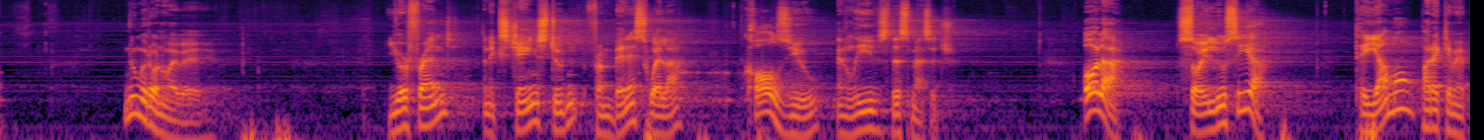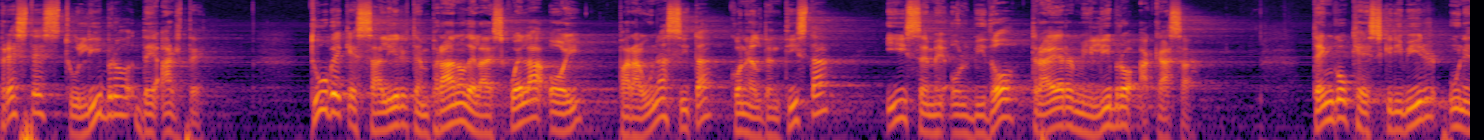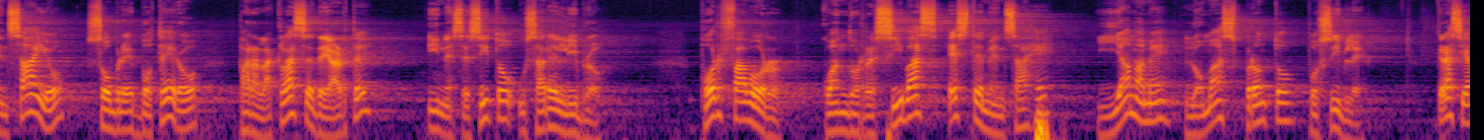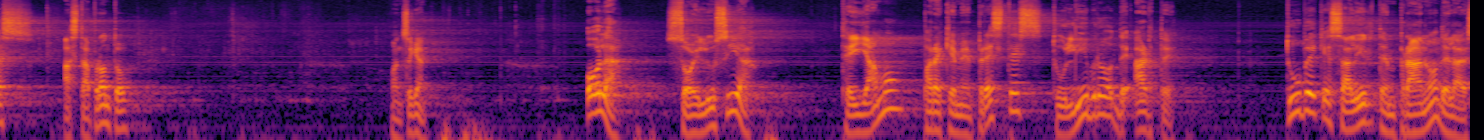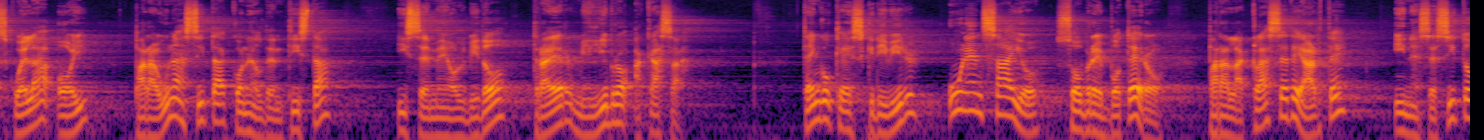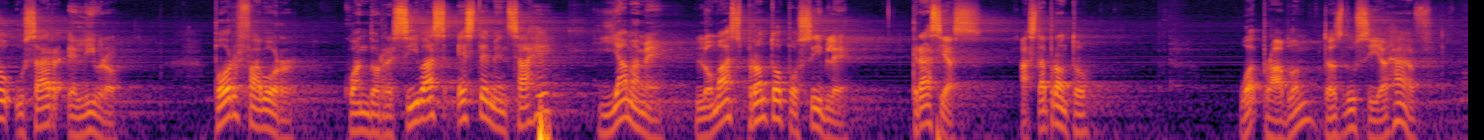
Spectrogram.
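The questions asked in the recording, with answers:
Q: What problem does Lucía have?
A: She forgot to bring her art book home and needs it for an essay on Botero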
